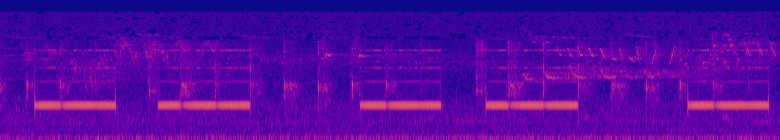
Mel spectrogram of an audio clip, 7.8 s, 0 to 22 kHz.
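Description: Five steady one-tone bleeps at about 1 kHz, each just under a second long with short gaps between them, the classic censor bleep laid over the cartoon's soundtrack. Background bird chirps flutter in over the later bleeps.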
